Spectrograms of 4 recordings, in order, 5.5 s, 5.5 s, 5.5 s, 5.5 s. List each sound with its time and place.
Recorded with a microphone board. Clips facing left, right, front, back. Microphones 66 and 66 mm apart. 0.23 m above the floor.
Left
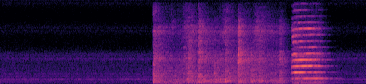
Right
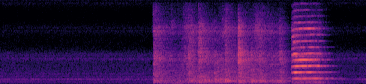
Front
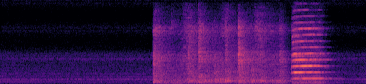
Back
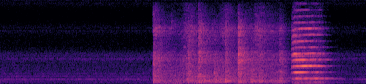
2.3 s footsteps: 105° left, 0.5 m; by 4.3 s 145° left, 1.5 m
4.4 s a door slam: 55° left, 1.3 m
